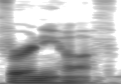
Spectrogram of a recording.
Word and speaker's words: Ferneyhough: we're going to be using insights from Darren fero a true veteran in the field since 2008 it's uh pronounced ferof by the way oh thanks for that already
